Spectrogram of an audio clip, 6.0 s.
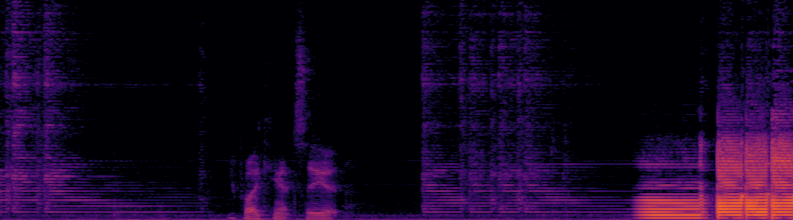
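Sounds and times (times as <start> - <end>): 
buzzing open D string on guitar: 0.0 - 1.5, 3.1 - 5.9
speech: 1.8 - 2.7.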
